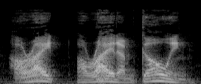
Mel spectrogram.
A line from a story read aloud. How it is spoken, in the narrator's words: he said through gritted teeth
